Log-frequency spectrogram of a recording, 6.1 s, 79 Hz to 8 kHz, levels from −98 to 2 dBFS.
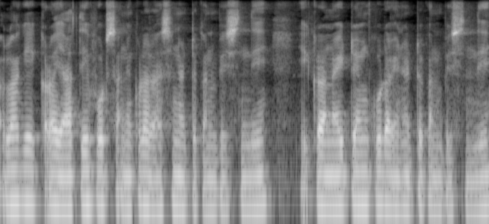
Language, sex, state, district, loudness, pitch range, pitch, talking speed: Telugu, male, Andhra Pradesh, Sri Satya Sai, -19 LUFS, 105-115 Hz, 110 Hz, 135 wpm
